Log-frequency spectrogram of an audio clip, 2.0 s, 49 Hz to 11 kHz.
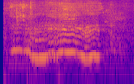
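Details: An 11-month-old male Great Dane puppy, watching home videos of himself on TV, gives a wavering, sing-song whine that dips and rises for just over a second.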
